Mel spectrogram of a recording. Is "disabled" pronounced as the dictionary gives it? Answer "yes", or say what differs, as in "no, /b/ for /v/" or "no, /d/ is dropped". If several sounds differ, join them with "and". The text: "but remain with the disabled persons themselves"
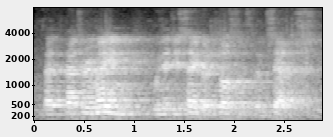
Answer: no, /l/ is dropped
